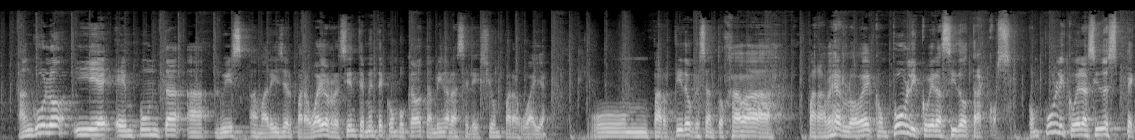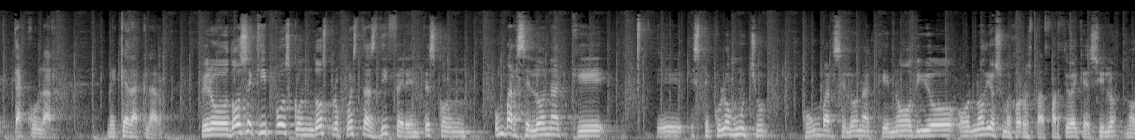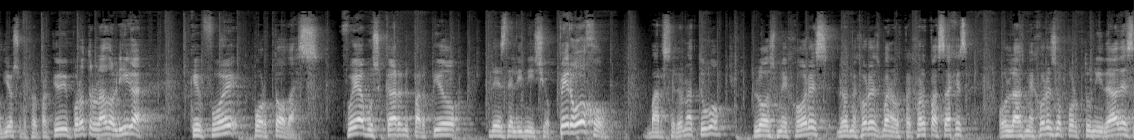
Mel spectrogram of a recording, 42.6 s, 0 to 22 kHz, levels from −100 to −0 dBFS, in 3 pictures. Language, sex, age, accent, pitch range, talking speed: English, male, 50-69, Mexican, 120-160 Hz, 145 wpm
